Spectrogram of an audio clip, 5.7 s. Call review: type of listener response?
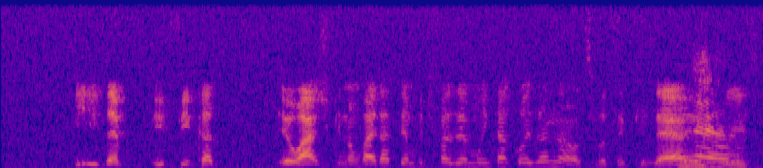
listening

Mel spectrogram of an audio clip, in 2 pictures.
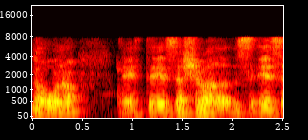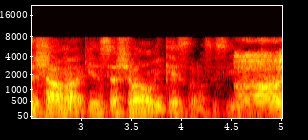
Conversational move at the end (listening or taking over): taking over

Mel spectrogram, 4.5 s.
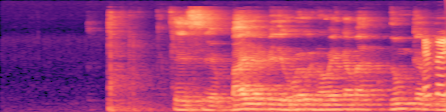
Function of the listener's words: taking over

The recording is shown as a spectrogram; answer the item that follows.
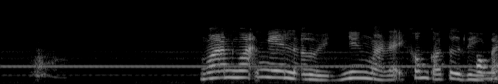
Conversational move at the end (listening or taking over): taking over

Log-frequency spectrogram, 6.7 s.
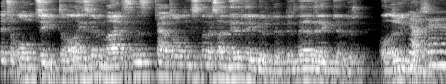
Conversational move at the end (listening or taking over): taking over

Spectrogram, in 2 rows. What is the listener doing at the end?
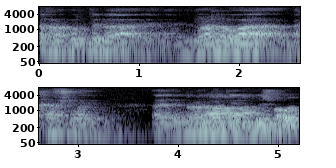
taking over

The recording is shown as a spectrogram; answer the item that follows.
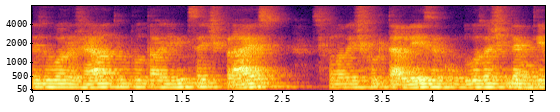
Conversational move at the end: listening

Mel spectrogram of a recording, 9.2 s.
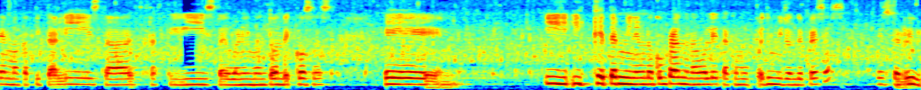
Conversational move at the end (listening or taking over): taking over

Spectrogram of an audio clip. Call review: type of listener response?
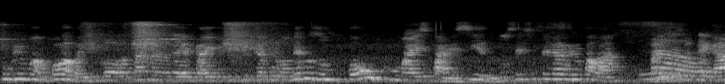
listening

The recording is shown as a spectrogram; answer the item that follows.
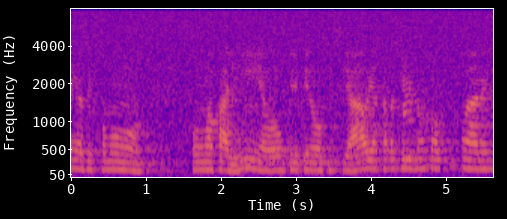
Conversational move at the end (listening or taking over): listening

